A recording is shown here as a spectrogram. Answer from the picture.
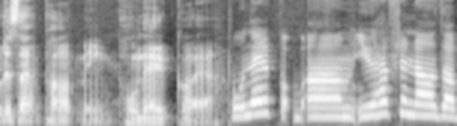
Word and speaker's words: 거야: Like you have to pronounce the ko in a tensed way. 거야. 보낼 거야. 보낼 거야. Yes. It almost sounds like a 상기역. 보낼 거야. Yes. Even though it's spelled 거야.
